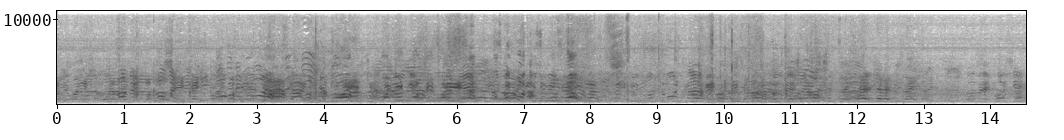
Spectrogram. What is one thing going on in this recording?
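Men call out and talk across an open field.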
